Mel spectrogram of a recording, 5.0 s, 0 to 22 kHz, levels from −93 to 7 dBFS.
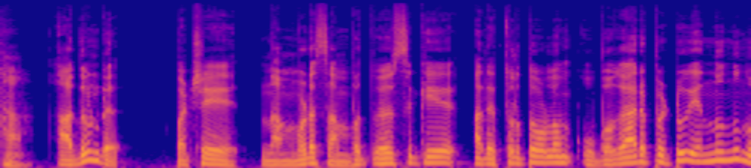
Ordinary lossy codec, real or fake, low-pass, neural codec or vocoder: none; fake; 19.8 kHz; vocoder, 44.1 kHz, 128 mel bands, Pupu-Vocoder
